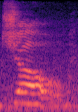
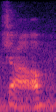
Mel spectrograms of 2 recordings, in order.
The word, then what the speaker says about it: Job: man named job and by the way you pronounce it job not job so we aren't sure if this is a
